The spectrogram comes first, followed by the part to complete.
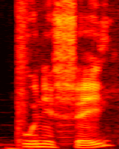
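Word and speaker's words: UNIFEI: The team's roots go back to 2001 at Unifi. Am I saying that right? Yeah. Uh like we call it Unifi. Unifi.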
